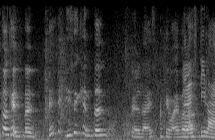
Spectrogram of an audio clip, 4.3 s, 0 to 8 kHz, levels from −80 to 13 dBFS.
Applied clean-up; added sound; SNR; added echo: none; none; none; none.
